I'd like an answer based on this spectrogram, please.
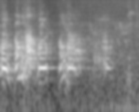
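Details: Puppies giving a quick run of high, squeaky yips and whines, three or four bursts within two seconds, each tapering off, in a quiet setting.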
